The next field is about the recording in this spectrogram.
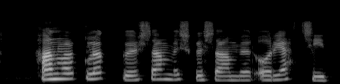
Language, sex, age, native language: Icelandic, female, 14, Icelandic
